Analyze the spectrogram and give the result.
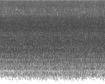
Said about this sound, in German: Wir werden den Wasserkocher nochmal einschalten. Oh, Wasserkocher einschalten.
